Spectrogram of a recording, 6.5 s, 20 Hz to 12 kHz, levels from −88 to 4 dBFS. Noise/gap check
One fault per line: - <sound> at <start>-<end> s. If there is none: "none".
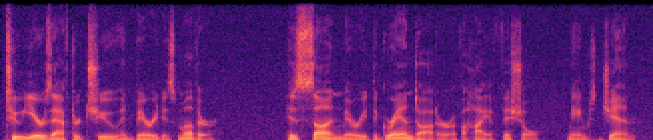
none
